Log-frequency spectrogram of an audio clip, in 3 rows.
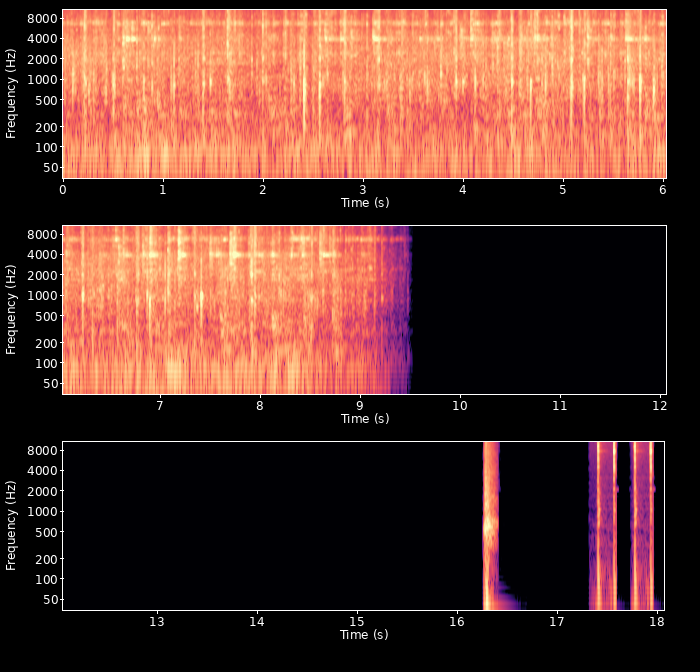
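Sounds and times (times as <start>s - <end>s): carriage wheels rumbling: 0.0s - 9.5s
horse hooves clip-clopping: 0.0s - 9.5s.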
